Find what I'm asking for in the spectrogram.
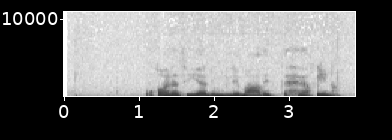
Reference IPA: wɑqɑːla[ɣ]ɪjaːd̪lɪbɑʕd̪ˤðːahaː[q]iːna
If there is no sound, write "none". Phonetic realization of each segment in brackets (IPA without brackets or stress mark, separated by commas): z, q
